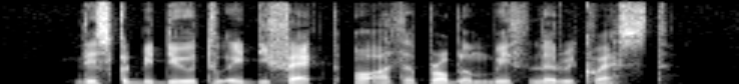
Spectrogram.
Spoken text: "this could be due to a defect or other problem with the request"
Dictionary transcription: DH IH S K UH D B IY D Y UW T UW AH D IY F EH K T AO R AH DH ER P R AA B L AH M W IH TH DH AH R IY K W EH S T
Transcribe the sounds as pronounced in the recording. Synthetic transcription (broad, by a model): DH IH S K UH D B IY D Y UW T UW AH D IY F EH K T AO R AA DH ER P R AA B L AH M W IH TH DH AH R IY K W EH S T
